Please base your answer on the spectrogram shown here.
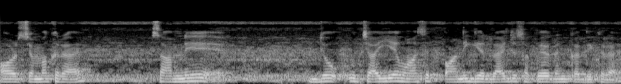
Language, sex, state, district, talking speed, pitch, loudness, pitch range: Hindi, male, Chhattisgarh, Rajnandgaon, 200 wpm, 130 Hz, -16 LUFS, 125-140 Hz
